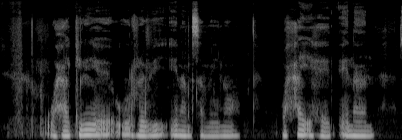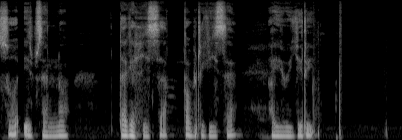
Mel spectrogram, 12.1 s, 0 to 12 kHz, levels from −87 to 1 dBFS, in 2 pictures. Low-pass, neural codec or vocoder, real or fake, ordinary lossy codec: none; none; real; none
